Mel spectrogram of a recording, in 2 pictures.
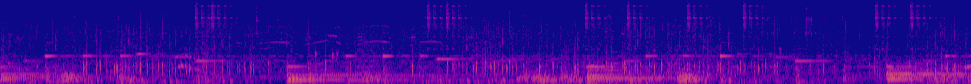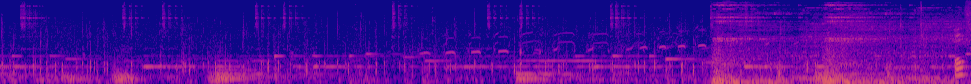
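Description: Horse galloping through a barrel race in the Star Stable video game, rhythmic hoofbeats repeating in bursts with pauses between runs, mixed with game music and a louder swell near the end.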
